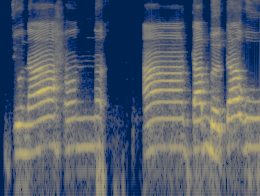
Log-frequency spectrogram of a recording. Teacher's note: नून साकिन के बाद ता हरूफ इख्फा में से यहाँ नून को अपने मखरज में छुपा के पढ़ेंगे। · जुनाहुन में अलिफ खाली अजहरकत माकबल मफ्तू अलिफ मद्दा एक अलिफ के बराबर लंबा करेंगे।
